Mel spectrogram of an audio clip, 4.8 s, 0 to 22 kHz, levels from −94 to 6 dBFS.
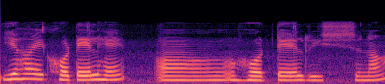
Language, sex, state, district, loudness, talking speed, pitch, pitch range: Hindi, female, Madhya Pradesh, Dhar, -18 LUFS, 85 wpm, 190 Hz, 190-210 Hz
